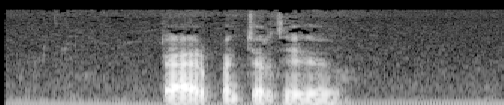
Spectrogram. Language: Dhatki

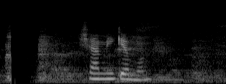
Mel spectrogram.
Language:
Bangla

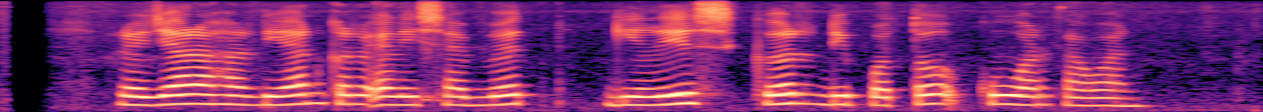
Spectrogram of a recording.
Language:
Sundanese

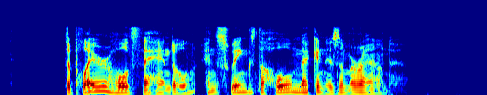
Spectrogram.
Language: English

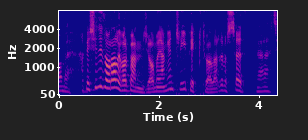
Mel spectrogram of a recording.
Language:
Welsh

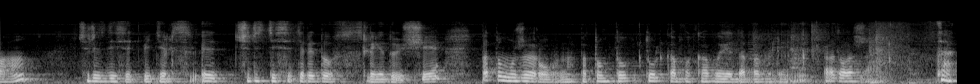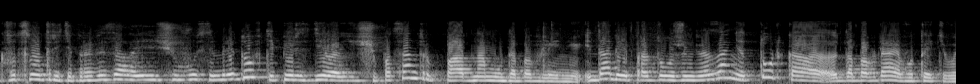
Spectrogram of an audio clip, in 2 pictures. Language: Russian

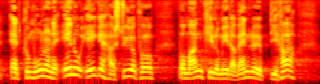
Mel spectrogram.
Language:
Danish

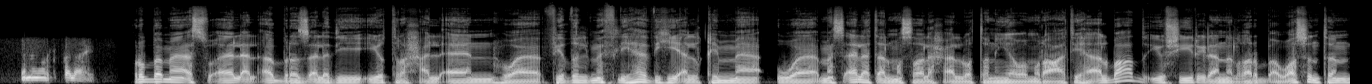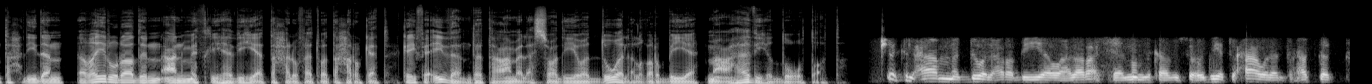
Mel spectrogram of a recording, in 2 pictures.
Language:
Arabic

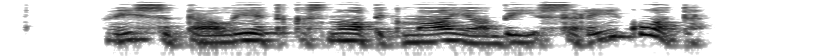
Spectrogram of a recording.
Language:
Latvian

